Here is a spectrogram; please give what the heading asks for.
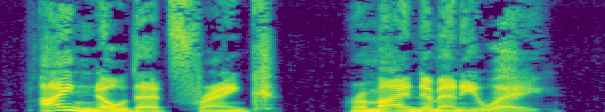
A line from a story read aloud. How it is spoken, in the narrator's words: Williams normally had a calm demeanor, but he barked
